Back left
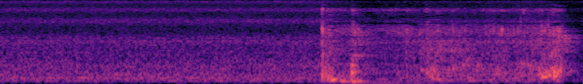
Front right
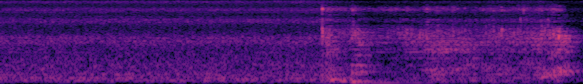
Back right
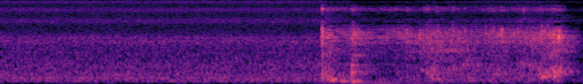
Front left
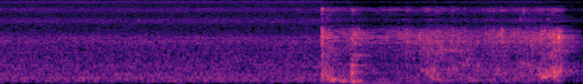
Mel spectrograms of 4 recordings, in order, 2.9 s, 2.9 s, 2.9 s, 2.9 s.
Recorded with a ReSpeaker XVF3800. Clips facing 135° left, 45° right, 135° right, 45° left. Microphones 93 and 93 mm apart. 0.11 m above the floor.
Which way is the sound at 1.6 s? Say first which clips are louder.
Back left 12 dB, front left 1 dB; 130° left.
